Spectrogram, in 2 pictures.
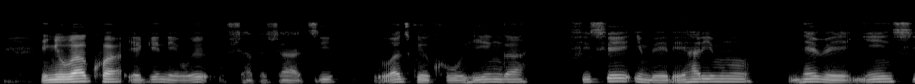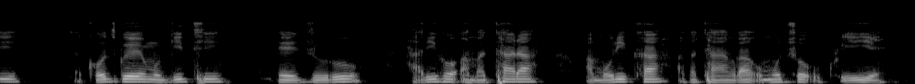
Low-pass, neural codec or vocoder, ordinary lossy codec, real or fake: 7.2 kHz; codec, 16 kHz, 16 kbps, FunCodec, trained on Chinese and English, 50 frames a second; MP3, 64 kbps; fake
